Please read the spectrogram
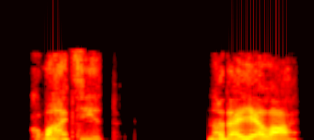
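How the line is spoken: Menacing bark. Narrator (Russian): рявкнул грозный голос

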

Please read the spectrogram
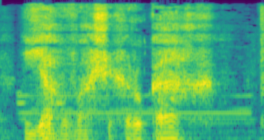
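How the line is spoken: Groaning. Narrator (Russian): простонал Шептунов

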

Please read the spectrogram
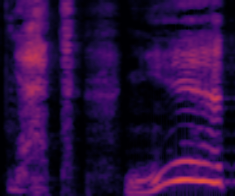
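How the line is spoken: Sick woman's strange scream. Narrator (Russian): закричала больная каким-то особым, не бабушкиным голосом

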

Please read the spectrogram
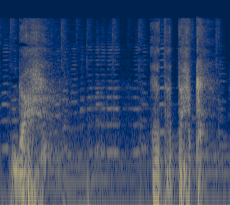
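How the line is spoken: Hollow, muffled voice. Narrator (Russian): глухо произнес он

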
